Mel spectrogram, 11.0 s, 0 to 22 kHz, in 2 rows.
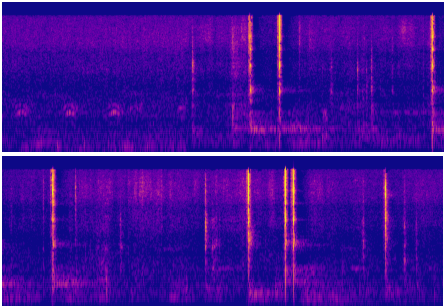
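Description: Sharp metallic clicks and clinks, about eight spread irregularly over several seconds, some with a brief ring, as a socket wrench works the rocker-arm shaft bolts on a Nissan SD22 diesel engine's cylinder head.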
